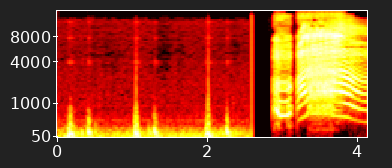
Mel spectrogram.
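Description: Low rumble with irregular heavy thumps, about two a second, like a microphone being handled or bumped. It cuts off suddenly past the middle. Then a person gives a long high-pitched yell that falls in pitch.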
